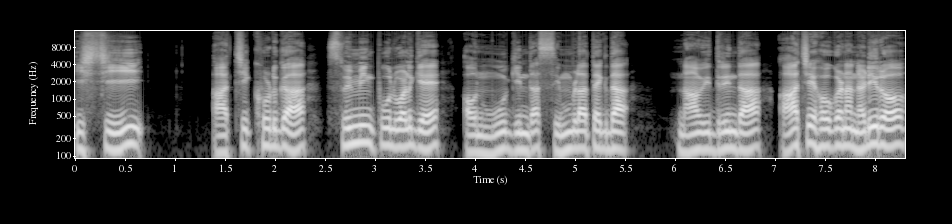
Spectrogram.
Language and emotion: Kannada, disgusted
